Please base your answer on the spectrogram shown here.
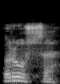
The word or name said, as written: rossa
